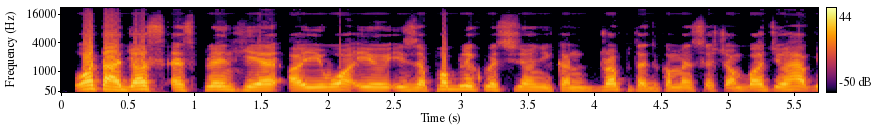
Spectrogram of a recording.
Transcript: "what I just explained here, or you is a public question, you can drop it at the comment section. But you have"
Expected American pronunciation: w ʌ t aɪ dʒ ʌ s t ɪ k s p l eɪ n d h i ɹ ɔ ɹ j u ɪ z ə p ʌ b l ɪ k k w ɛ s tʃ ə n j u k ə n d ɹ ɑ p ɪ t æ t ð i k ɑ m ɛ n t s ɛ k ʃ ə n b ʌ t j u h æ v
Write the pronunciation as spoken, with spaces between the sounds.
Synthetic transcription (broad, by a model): w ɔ t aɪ dʒ ʌ s t ɪ k s p l eɪ n d h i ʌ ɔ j j u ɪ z ə p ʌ b l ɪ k k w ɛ s ʃ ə n j u k ə n d ɹ ɑ p ɪ t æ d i k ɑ m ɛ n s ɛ ʃ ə n b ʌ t j u h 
